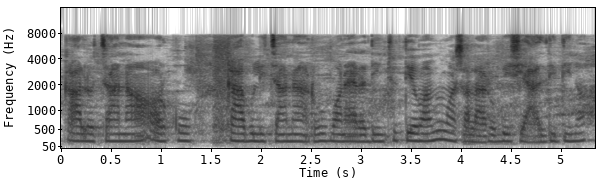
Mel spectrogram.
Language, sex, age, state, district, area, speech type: Nepali, female, 45-60, West Bengal, Jalpaiguri, urban, spontaneous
